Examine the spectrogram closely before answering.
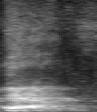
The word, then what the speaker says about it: Johanna: So Joanna is spelt with an H that you don't say. Mm-hmm. So like in German they go Johanna, but in English you just say Joanna.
